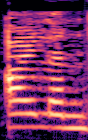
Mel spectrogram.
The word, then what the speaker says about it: island: มาจ้ะเนาะ in the word island แต่ตู้เยoh phonemic symbol ပြောထားတယ်ပြီးတော့ the letter s is silent use your dictionary to find the silent letters in this work ဆိုတော့ island ဆိုတဲ့စာလုံးပေါ့နော် i s l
